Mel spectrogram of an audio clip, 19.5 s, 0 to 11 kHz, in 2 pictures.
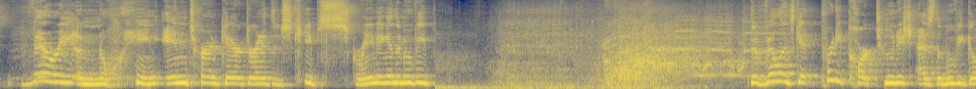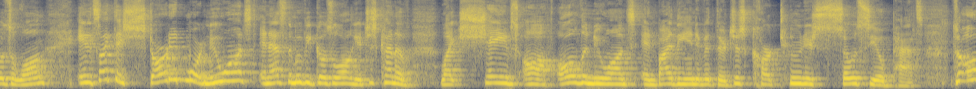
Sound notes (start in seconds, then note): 6.0 high pitched scream; 6.3 monstrous roar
